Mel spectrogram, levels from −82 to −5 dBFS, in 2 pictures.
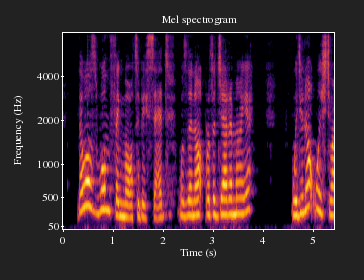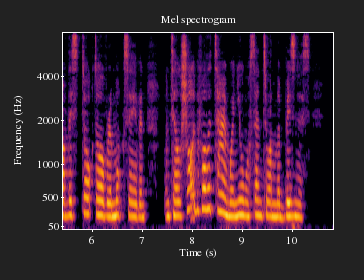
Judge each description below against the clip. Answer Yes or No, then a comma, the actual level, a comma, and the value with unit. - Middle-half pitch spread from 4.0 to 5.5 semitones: No, average, 3.2 semitones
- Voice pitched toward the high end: Yes, high, 220 Hz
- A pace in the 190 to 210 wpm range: Yes, average, 200 wpm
